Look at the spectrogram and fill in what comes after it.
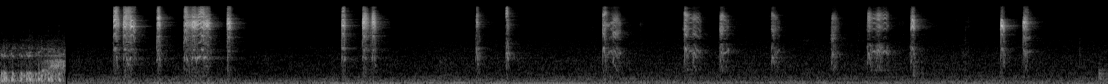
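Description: A hamster giving many very short, high-pitched squeaks in irregular clusters. In the first second a crocodile's low growl cuts off suddenly.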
